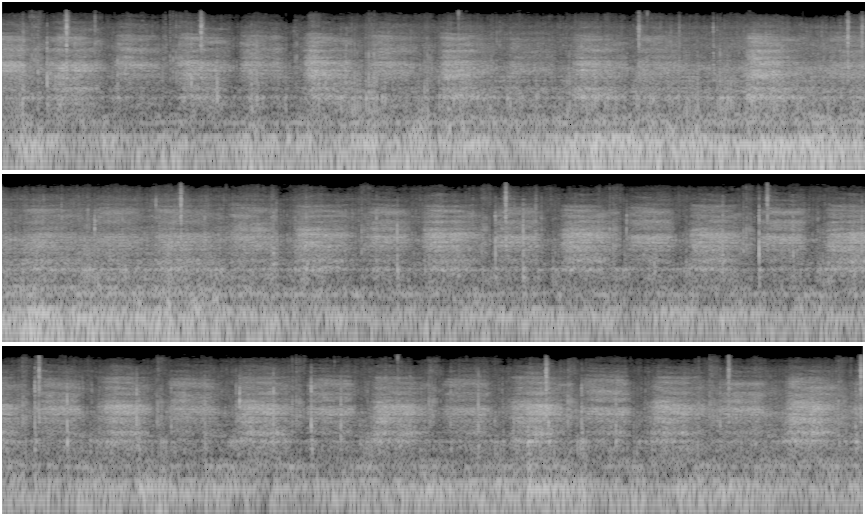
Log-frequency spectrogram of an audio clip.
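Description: Bicycle tyres roll on an asphalt road.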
